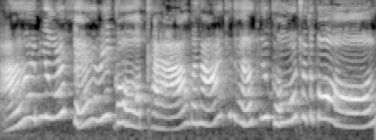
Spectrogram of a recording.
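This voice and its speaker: Using a put-on character voice, a woman speaks at a fairly slow pace with extremely high pitch. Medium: read story.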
